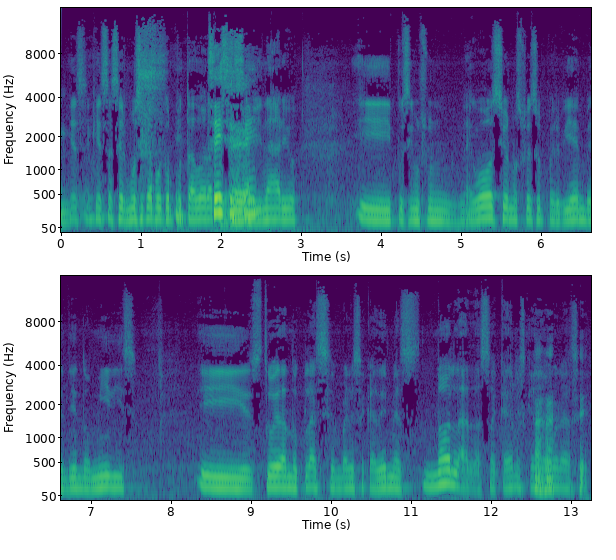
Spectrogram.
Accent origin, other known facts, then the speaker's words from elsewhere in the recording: Mexico City, Mexico; Sí, bueno, de origen yo soy chilango.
